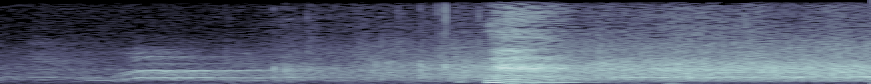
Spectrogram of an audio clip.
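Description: Applause swells from a crowd after a quiet start, with some whoops, then a sharp loud burst of clapping before it settles into steady continuous applause.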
